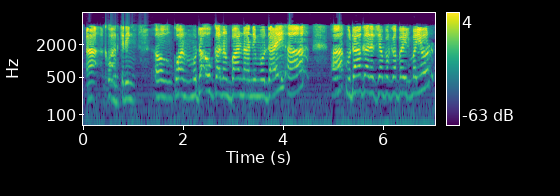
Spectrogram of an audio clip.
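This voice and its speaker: An actor playing a mocking, cackling neighbour in a comic Cebuano radio drama, taunting in an exaggerated way. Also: male voice, very high voice, steady tone, measured pace. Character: mocking, cackling neighbour who jeers at candidates. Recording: dull lo-fi radio broadcast.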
